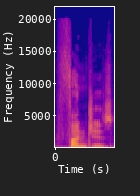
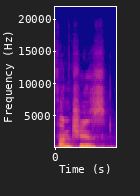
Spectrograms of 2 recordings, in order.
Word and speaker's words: Funches: Funches. Funches. Yeah. Like, I'm going to go get me some Funches and in a snack bag.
